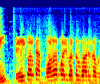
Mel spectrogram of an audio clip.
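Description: A newsreader speaking Nepali in a radio news bulletin, the voice narrow-sounding as if over the radio.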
